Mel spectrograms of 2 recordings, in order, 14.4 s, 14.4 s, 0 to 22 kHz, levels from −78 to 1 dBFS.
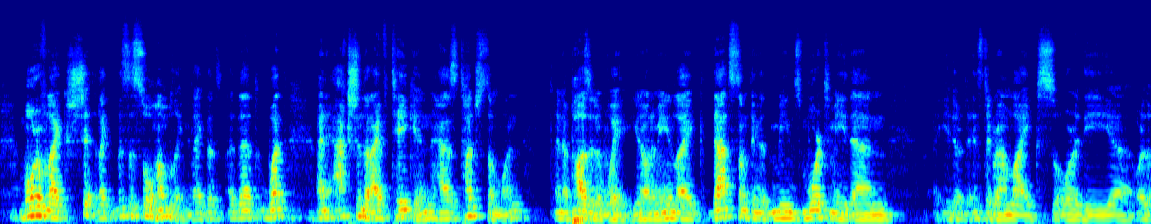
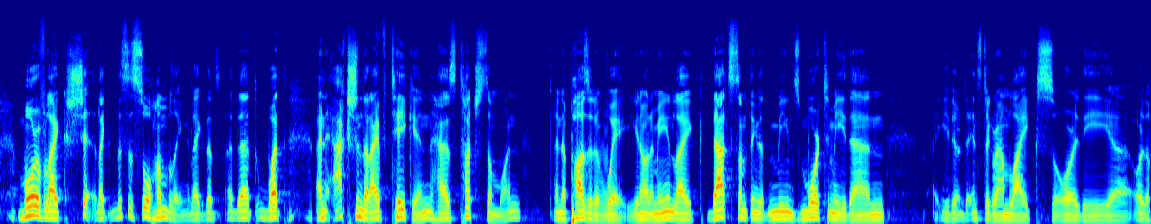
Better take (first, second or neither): second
